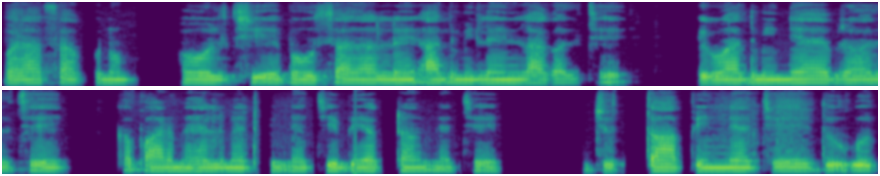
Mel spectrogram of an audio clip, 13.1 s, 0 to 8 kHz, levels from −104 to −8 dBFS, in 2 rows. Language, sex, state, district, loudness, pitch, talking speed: Maithili, male, Bihar, Madhepura, -31 LUFS, 125 Hz, 135 wpm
